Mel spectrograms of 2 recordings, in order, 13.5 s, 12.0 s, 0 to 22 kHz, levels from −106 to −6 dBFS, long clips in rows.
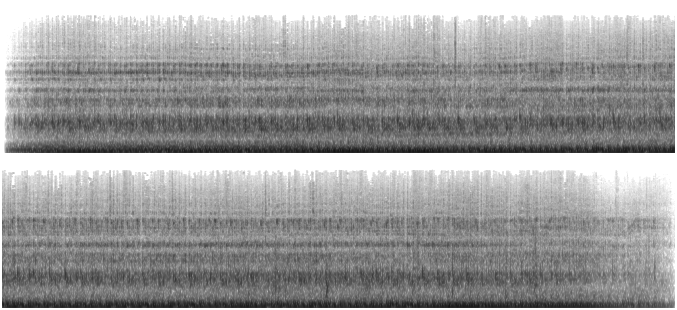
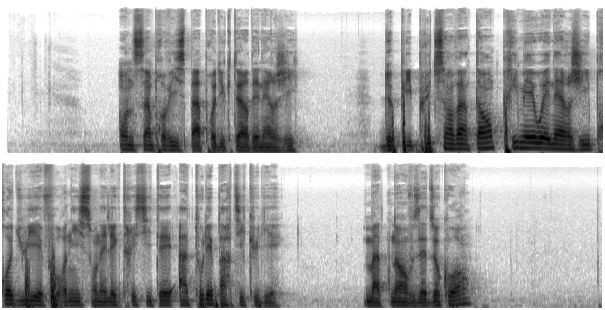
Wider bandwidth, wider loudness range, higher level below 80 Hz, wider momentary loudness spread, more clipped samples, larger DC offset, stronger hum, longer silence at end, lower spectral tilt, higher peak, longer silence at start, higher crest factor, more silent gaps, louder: second, 8 kHz vs 18.5 kHz; second, 1 LU vs 6 LU; first, -24 dBFS vs -30 dBFS; second, 3 LU vs 10 LU; neither; neither; neither; second, 0.1 s vs 1.3 s; first, -6.5 dB/octave vs -5 dB/octave; second, -10 dBFS vs 0 dBFS; second, 0.05 s vs 1.15 s; about the same, 12 dB vs 16 dB; neither; second, -25 LUFS vs -15 LUFS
